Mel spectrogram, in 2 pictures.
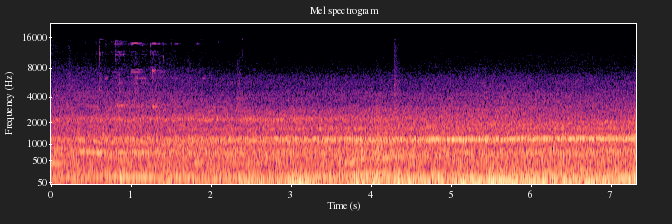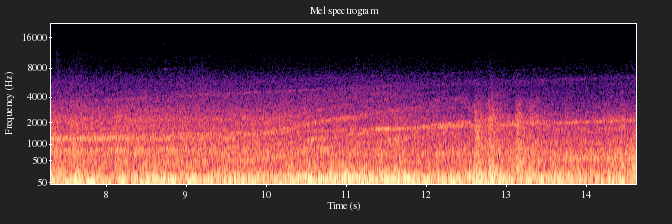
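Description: Tokyu 5050-series EMU heard from inside the car, pulling away with its VVVF inverter and traction motors whining in several tones that climb steadily in pitch over a low running rumble as it gathers speed. The recordist takes the inverter for a Hitachi unit that sounds like it could be SiC. A few rail-joint clacks come near the end.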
